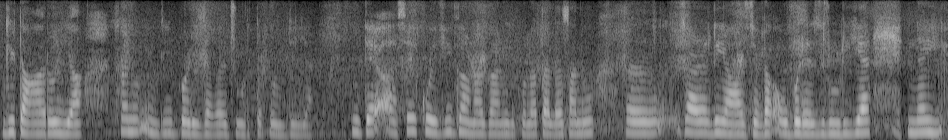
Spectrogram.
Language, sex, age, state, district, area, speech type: Dogri, female, 18-30, Jammu and Kashmir, Kathua, rural, spontaneous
